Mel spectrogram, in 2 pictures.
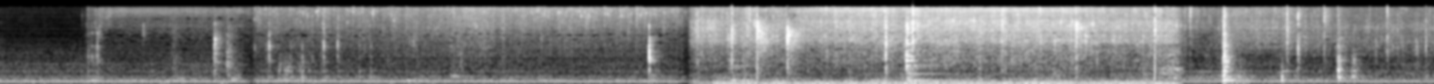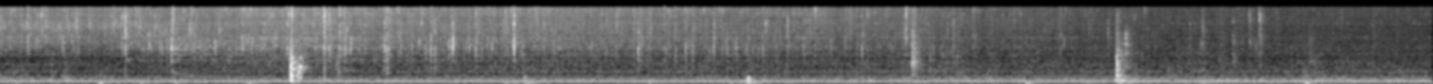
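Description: Oil in a non-stick wok sizzling as grilled chicken pieces and sliced onion fry. The sizzle turns loud and dense, full of crackles and pops, for about five seconds near the middle, then settles to a steadier, quieter sizzle with occasional pops.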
